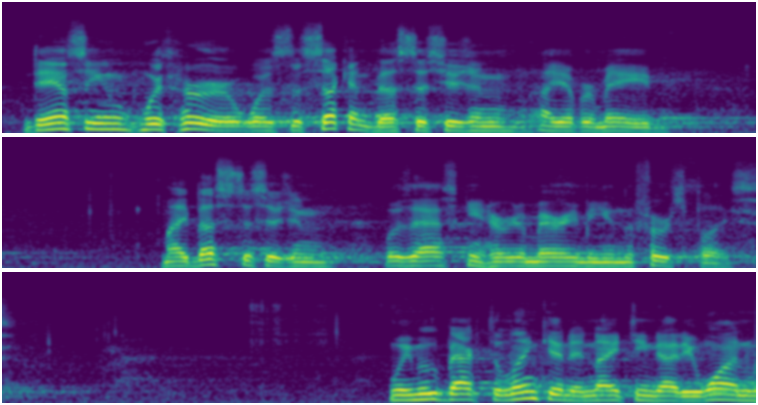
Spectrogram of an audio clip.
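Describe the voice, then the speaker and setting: A man in his sixties giving a eulogy in a tender, faltering, halting way. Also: mid-range voice, darkish tone. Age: 60s. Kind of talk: eulogy, spoken address. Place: large echoey room at a memorial gathering. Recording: echoey hall with long reverb.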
